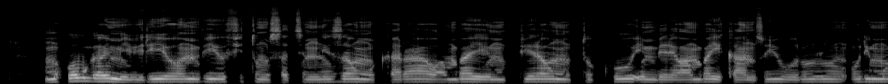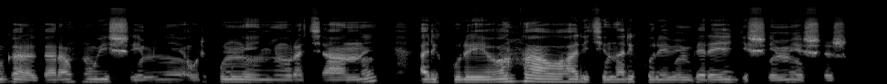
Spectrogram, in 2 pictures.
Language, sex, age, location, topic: Kinyarwanda, male, 18-24, Kigali, health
